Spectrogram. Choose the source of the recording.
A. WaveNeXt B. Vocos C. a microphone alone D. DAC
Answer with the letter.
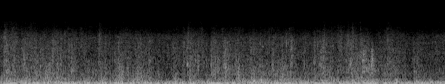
C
